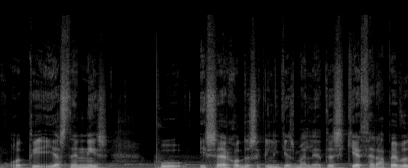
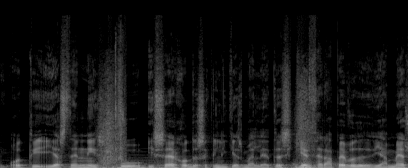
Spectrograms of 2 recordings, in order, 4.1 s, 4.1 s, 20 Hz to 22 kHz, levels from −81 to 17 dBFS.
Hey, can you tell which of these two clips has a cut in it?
second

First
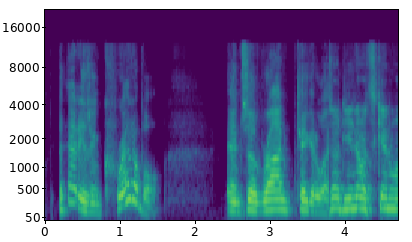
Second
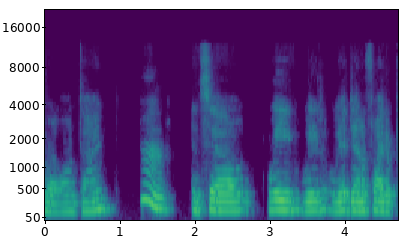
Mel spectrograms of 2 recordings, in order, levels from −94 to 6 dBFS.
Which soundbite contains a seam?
first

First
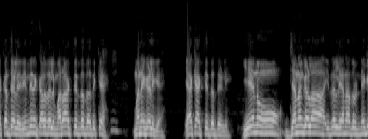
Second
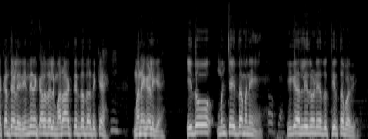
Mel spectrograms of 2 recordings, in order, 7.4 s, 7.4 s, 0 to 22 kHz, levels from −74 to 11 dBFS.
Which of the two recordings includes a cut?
second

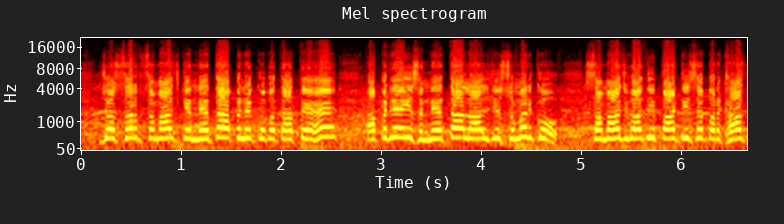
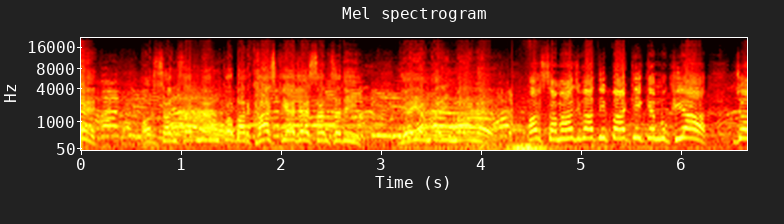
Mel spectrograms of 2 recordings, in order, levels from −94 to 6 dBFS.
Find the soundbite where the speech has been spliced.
second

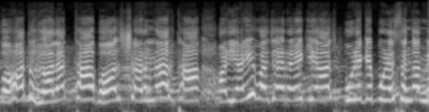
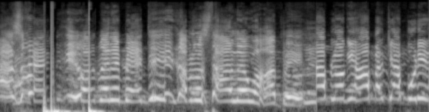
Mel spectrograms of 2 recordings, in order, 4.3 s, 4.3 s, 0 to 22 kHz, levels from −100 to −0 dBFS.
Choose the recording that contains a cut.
second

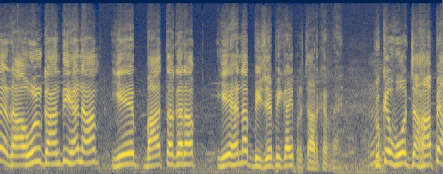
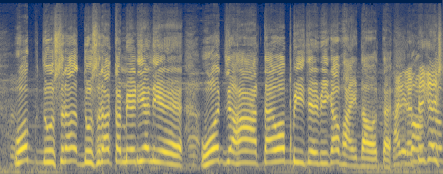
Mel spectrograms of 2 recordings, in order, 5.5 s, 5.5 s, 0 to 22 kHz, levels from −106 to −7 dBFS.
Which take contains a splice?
first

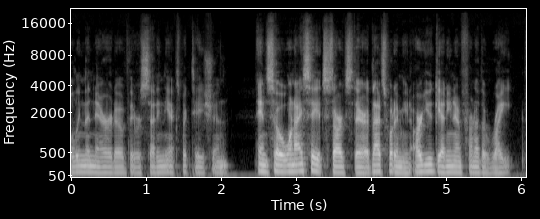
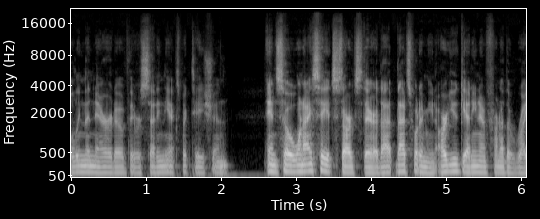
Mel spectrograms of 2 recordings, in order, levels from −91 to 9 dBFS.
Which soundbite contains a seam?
first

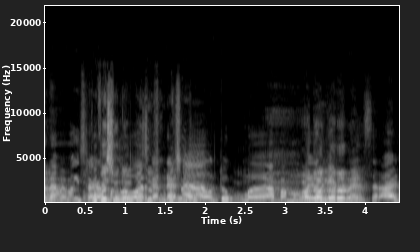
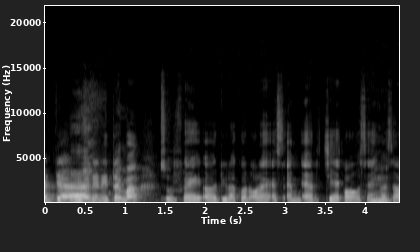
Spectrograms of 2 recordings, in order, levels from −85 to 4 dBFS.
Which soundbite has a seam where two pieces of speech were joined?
second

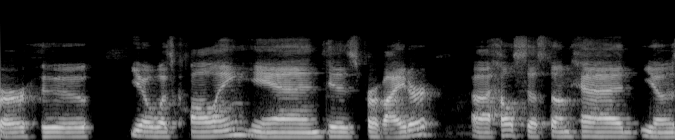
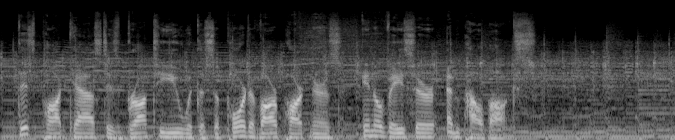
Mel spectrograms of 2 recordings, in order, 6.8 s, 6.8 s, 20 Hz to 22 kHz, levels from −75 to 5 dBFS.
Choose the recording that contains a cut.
second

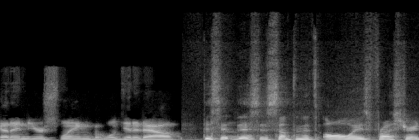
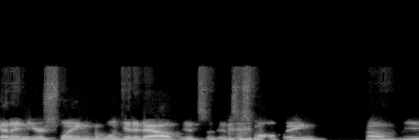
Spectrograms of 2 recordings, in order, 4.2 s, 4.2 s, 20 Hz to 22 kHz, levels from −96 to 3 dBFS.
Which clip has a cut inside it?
first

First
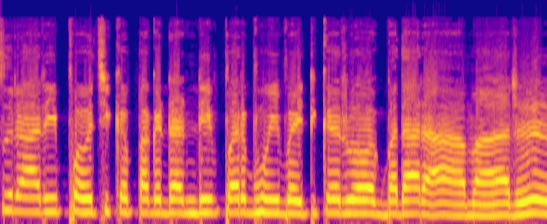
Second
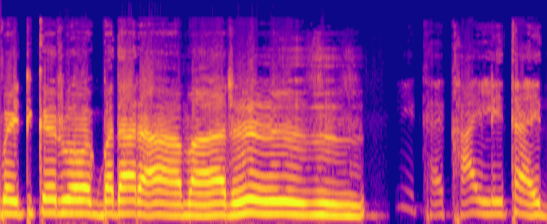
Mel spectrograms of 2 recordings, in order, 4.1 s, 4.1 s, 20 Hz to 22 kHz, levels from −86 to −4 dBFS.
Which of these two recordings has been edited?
second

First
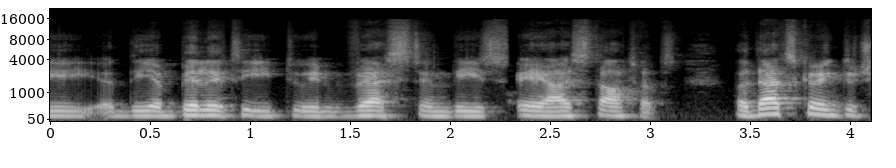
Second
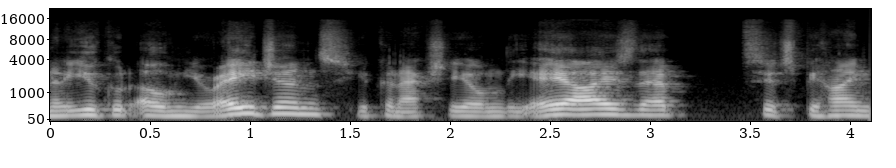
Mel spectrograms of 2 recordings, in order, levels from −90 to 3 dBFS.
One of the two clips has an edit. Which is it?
first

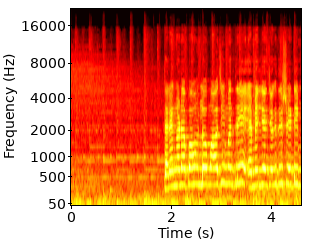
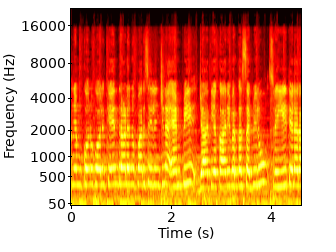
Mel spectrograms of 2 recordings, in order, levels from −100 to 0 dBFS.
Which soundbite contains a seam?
first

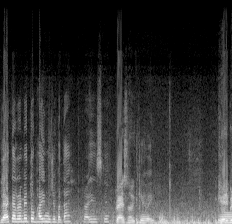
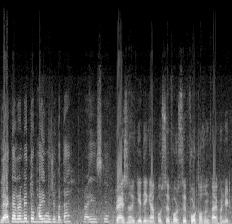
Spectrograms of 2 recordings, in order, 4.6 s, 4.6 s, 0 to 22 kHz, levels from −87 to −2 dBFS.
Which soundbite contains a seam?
first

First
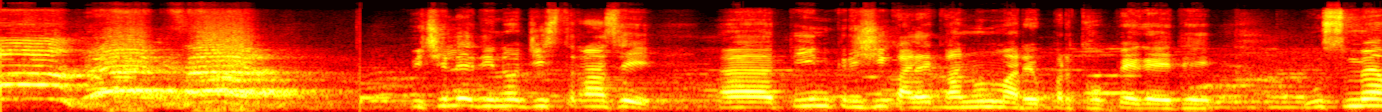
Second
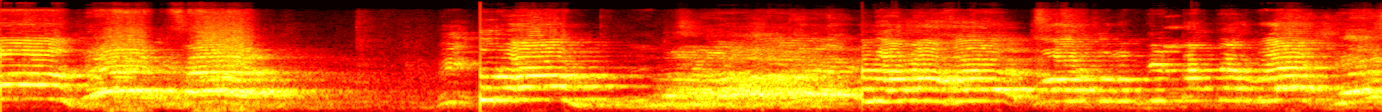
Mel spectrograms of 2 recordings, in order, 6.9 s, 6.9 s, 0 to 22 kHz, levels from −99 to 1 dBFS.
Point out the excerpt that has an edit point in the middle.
first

